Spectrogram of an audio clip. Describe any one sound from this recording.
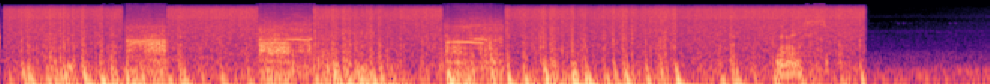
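Loud static hiss crackles.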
